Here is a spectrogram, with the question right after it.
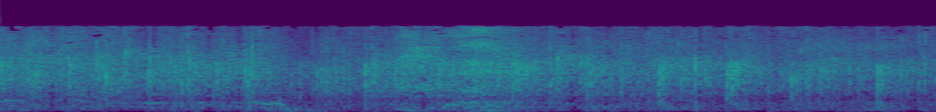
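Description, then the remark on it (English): An audience claps their hands together in praise to God, sustained, dense applause, a steady wash of many overlapping claps with no pauses, at moderate loudness. “Come on, clap your hands to him and give him praise.”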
